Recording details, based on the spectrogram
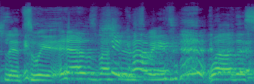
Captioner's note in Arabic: يضحك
